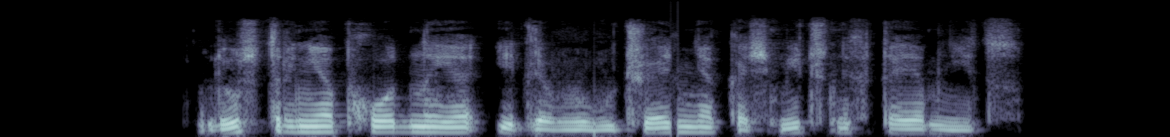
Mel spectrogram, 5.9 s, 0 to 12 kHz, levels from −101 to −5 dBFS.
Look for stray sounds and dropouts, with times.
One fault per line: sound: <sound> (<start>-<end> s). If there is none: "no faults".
sound: dropout (3.4-3.4 s)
